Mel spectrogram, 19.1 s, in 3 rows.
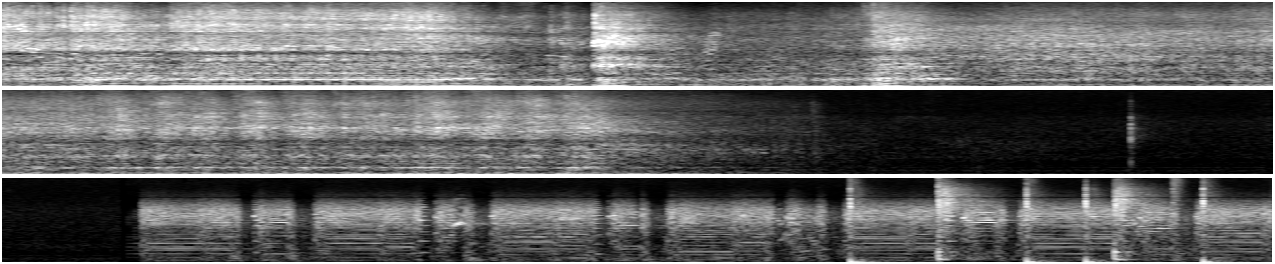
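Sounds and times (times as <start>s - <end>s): car engine rumbling: 0.0s - 13.4s.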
